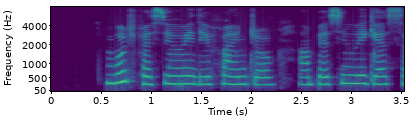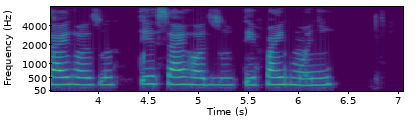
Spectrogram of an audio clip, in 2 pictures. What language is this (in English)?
Nigerian Pidgin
